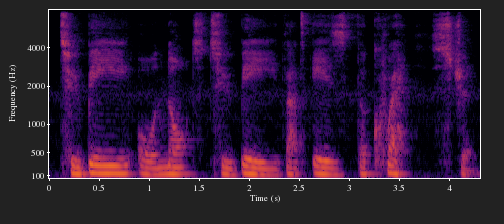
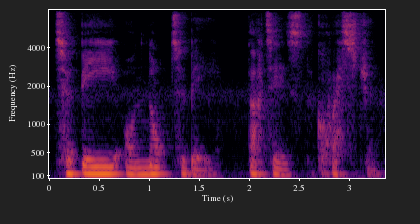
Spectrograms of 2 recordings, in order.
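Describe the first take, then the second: First: Very slow to be or not to be, beat by beat; slow, deliberate verse reading; slow metered reading. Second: Said in the usual way. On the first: Shown as a demonstration. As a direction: count out the meter slowly. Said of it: "if you just look at it". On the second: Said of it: "most famous line in all".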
